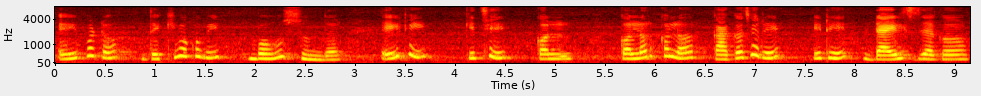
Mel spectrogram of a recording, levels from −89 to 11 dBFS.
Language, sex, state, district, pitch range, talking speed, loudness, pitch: Odia, female, Odisha, Malkangiri, 245-335 Hz, 100 wpm, -18 LUFS, 285 Hz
